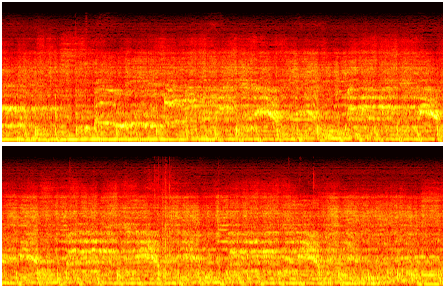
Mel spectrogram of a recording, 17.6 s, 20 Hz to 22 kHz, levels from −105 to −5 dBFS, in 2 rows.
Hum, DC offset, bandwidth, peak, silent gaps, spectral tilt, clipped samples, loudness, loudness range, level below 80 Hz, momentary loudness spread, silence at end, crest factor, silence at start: none; under 0.1%; 12.5 kHz; -12 dBFS; none; -6 dB/octave; under 0.1%; -28 LUFS; 1 LU; -46 dBFS; 3 LU; 0 s; 16 dB; 0 s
